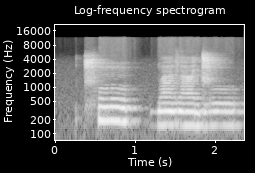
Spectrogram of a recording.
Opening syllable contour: high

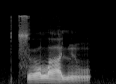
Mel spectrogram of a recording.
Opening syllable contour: rising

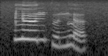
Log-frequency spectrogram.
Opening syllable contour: high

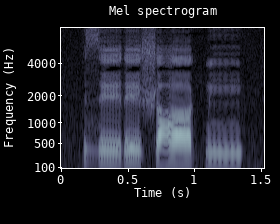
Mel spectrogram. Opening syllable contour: high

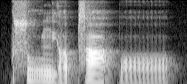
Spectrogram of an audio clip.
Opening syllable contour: high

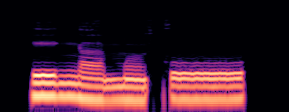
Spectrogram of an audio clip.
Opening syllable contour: high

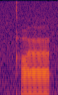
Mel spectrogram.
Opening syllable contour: high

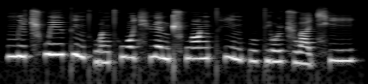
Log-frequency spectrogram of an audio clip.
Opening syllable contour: rising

